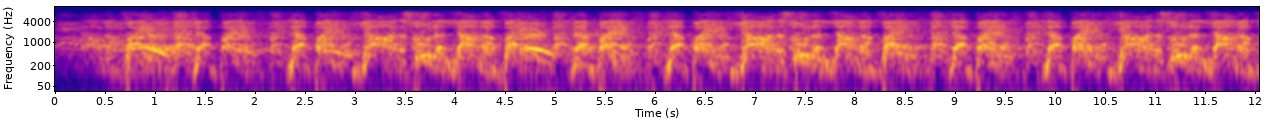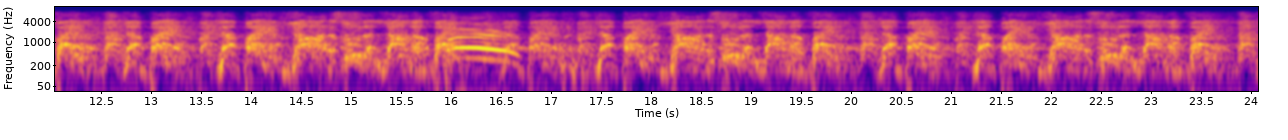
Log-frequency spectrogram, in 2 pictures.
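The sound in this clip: Large crowd loudly chanting the Labbaik slogan, a dense, continuous roar of many voices shouting together, sustained at high volume with little pause throughout.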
